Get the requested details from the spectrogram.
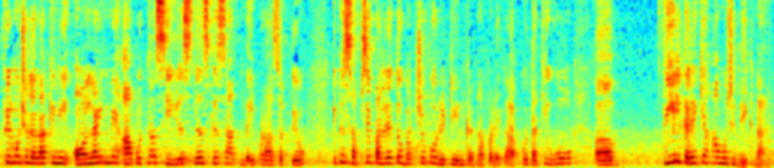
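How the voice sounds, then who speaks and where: A woman in her thirties answers interview questions on a conference stage with frank, animated energy, slipping English phrases into her Hindi. Her voice sits slightly high. A faint wash of hall noise lies underneath. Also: moderate pace. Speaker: online English teacher.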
